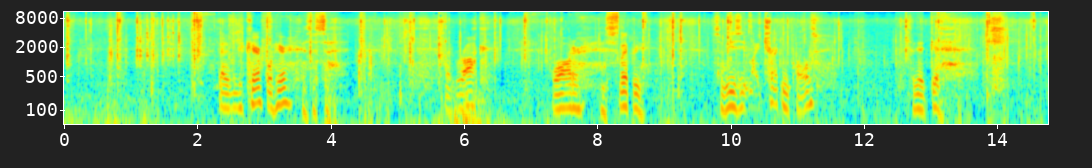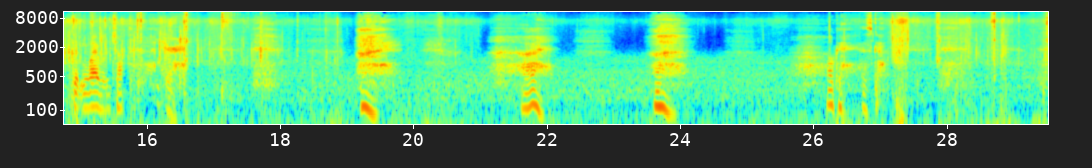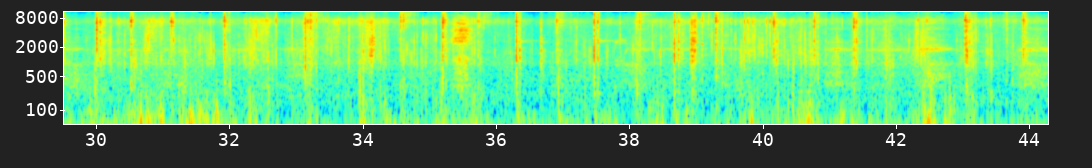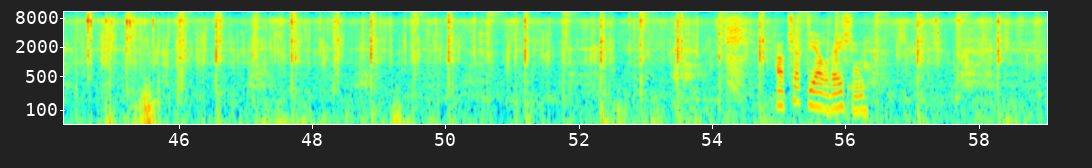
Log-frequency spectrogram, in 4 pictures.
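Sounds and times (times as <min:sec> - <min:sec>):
trekking poles clicking on rock: 0:00.0 - 0:19.6, 0:26.9 - 0:59.0
footsteps crunching on gravel: 0:00.0 - 0:21.1, 0:26.4 - 0:59.0
heavy breathing and sighs: 0:00.0 - 0:59.0.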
